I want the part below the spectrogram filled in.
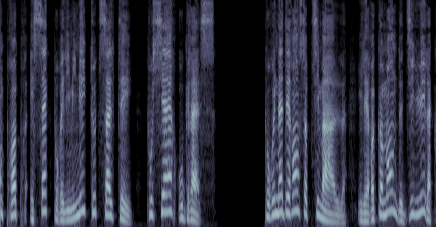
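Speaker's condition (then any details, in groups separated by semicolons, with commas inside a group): No condition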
